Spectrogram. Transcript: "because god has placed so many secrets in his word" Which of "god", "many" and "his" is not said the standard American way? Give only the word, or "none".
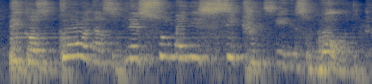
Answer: his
